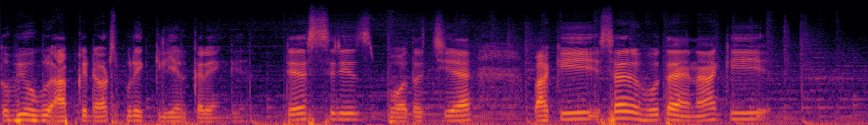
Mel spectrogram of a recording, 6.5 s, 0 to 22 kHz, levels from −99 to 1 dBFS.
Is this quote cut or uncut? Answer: cut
